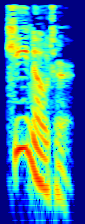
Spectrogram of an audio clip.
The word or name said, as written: keynoter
